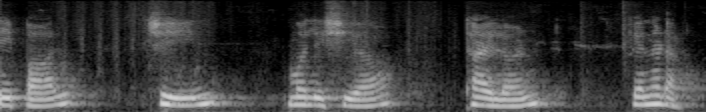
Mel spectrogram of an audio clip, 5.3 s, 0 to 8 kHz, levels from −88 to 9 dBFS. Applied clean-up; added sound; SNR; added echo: neural separator model SepFormer DNS4.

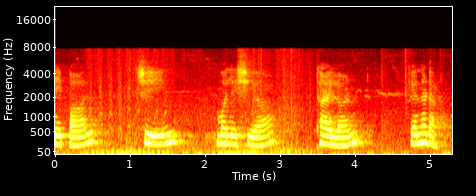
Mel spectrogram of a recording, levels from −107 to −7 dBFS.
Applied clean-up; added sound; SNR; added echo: none; Bird; 15 dB; reverberation time 0.7 s.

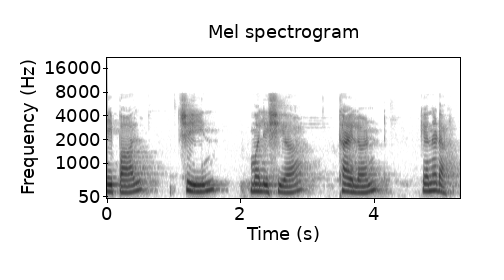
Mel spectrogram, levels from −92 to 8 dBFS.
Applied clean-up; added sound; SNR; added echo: none; none; none; none.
